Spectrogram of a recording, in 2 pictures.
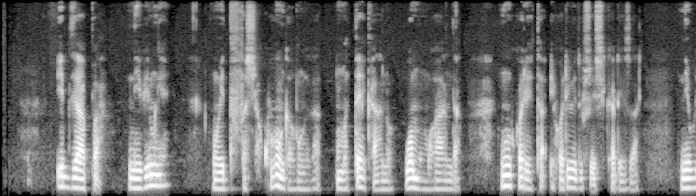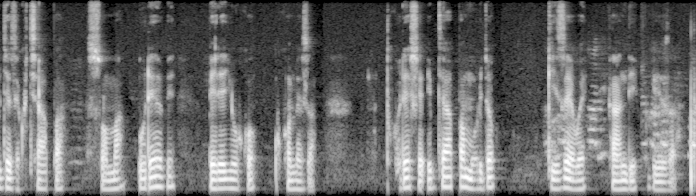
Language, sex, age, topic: Kinyarwanda, male, 18-24, government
